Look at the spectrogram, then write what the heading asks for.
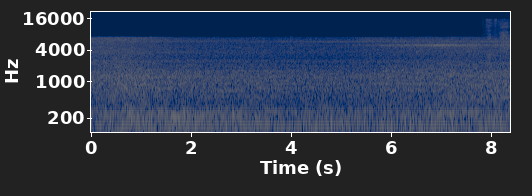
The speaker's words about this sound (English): They're pretty constant, along with the trucks and cars passing by.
